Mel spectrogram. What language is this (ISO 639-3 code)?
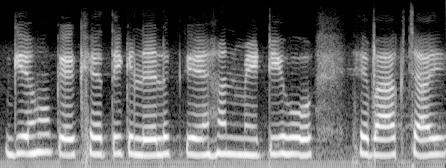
mai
